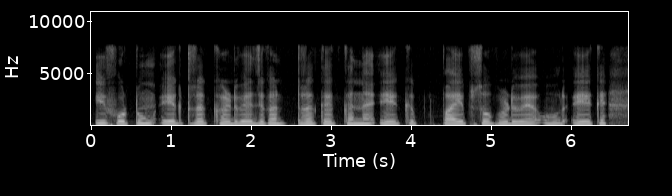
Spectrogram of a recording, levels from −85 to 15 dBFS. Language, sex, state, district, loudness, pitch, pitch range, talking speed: Marwari, female, Rajasthan, Nagaur, -24 LUFS, 220 Hz, 215-230 Hz, 135 wpm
